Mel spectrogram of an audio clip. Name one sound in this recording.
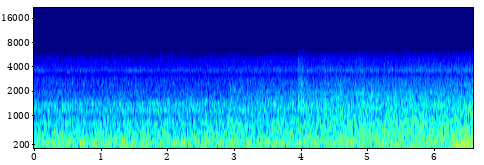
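Tyres squelch through wet mud.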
